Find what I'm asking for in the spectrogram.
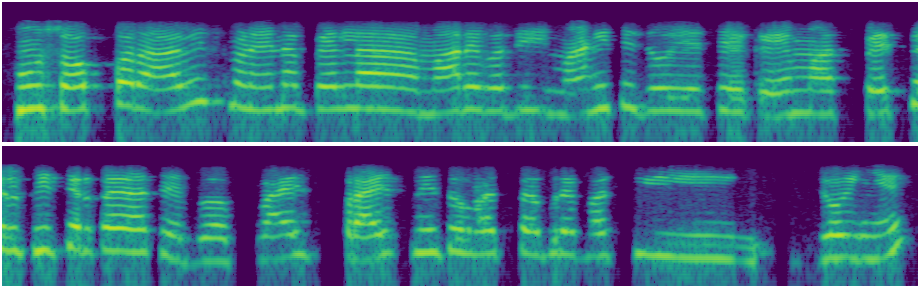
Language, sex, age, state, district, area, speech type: Gujarati, male, 18-30, Gujarat, Kutch, rural, conversation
